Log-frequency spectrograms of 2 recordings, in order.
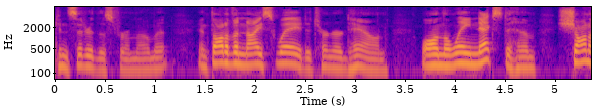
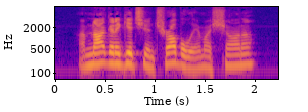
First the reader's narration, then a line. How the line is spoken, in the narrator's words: Jim said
